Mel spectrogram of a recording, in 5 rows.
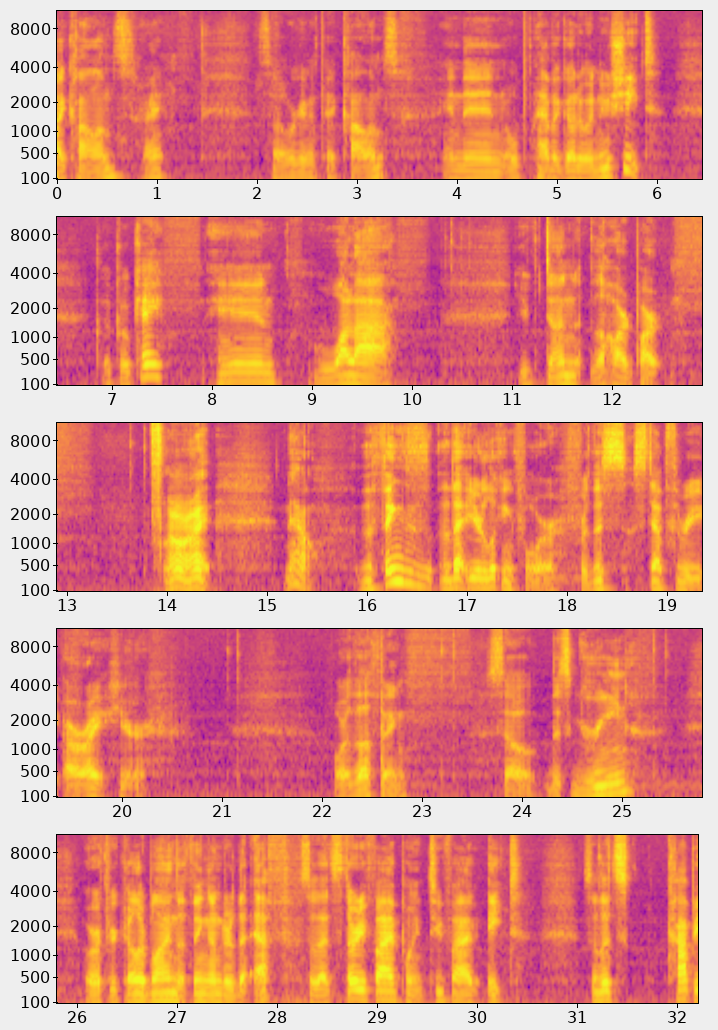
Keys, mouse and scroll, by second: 7.2 click, 9.6 click, 10.3 click, 10.4 click, 11.2 click, 11.8 click, 13.6 click, 14.2 click, 18.0 click, 21.0 click, 23.1 click, 25.3 click, 26.2 click, 26.8 click, 31.2 click, 31.9 click.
